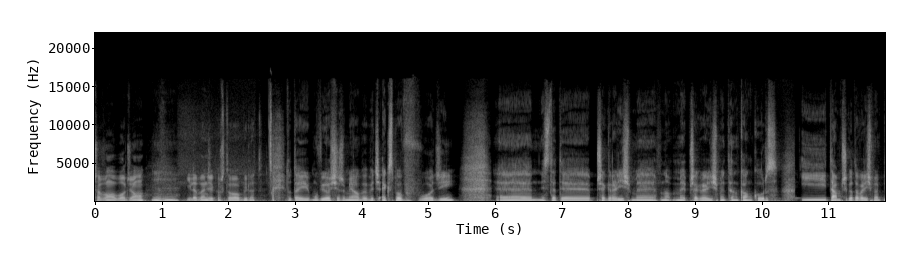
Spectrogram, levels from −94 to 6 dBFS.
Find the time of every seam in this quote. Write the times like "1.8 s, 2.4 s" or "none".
2.9 s, 8.5 s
